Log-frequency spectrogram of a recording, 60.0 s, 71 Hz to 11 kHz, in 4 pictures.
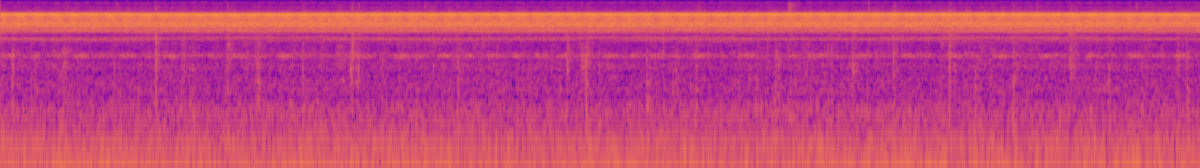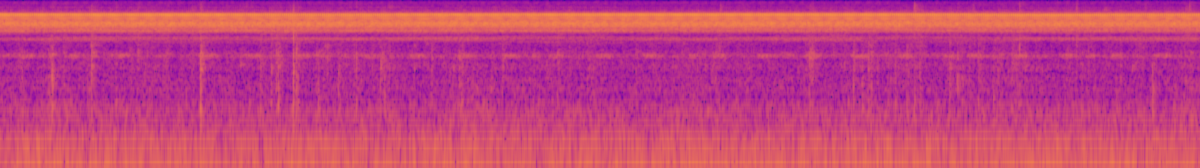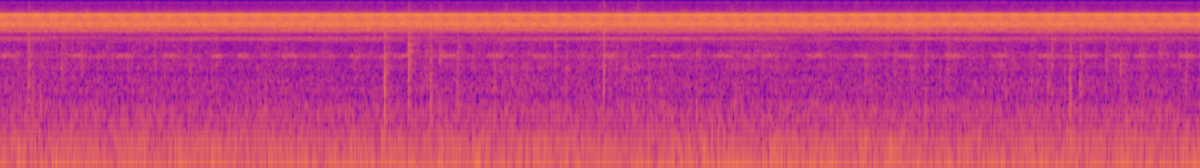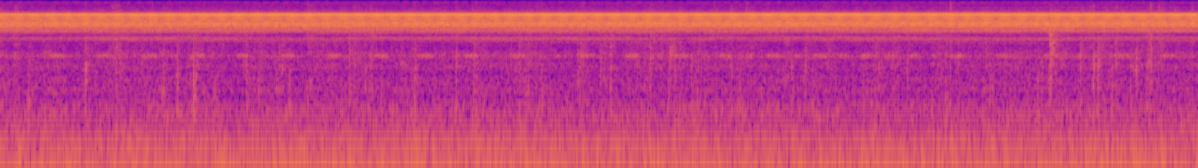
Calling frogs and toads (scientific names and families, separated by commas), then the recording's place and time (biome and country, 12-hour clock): none
Cerrado, Brazil, 3:15am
